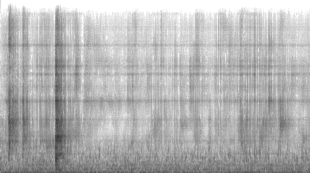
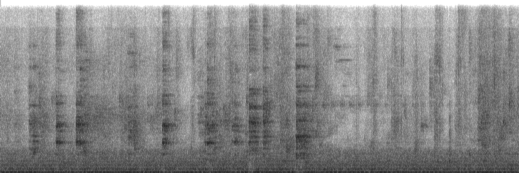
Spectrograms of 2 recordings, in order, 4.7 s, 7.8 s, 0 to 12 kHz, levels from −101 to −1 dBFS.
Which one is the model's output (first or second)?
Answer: first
